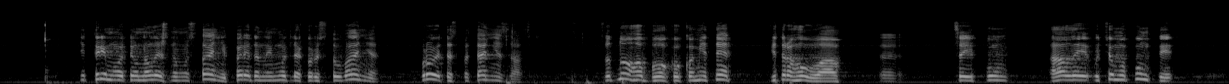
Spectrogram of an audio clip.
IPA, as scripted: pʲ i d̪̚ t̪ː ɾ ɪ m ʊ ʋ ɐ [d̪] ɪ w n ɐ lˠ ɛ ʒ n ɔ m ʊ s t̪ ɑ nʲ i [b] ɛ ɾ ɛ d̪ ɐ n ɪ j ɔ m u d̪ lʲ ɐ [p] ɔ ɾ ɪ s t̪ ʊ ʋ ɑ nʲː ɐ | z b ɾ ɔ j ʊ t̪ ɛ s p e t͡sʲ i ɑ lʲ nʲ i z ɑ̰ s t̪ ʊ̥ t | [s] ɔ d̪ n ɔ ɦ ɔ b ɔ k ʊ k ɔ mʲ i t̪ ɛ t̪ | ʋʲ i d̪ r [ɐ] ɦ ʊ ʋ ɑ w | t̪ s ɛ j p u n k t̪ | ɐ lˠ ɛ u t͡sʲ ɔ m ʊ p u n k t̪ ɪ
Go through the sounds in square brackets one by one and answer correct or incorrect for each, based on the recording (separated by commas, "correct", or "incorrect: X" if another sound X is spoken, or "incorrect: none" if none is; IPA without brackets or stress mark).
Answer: incorrect: t̪, incorrect: p, incorrect: k, incorrect: z, correct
